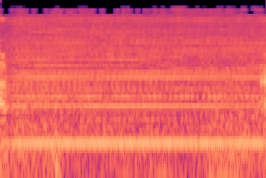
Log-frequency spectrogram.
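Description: Steady machinery hum with one strong low tone and fainter higher tones, from equipment running at the roll forming machine. There is no rolling, cutting or impact from the forming itself.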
